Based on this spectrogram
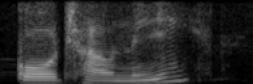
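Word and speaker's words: Guochao Nie: Go Chao Ni. – Could you spell that for me? – The first name is G-U-O-C-H-A-O.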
